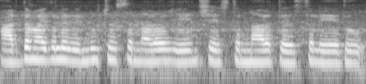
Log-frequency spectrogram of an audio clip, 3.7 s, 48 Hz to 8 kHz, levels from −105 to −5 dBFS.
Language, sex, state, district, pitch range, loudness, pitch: Telugu, female, Telangana, Karimnagar, 185-210 Hz, -17 LUFS, 190 Hz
